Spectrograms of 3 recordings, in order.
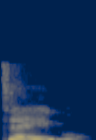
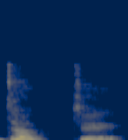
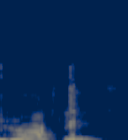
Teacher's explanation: We pronounce the first syllable a little bit stronger with a little bit more of an accent, and then the rest of the word. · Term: stress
